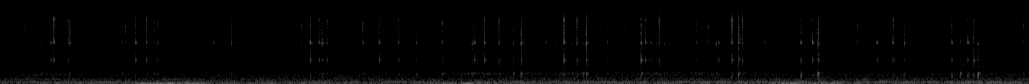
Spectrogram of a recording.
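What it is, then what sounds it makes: Cardboard box tapped with fingernails. Long pastel nails tap rapidly on the lid of a polka-dot cardboard box held in the hands, producing a steady stream of quick, bright clicks. The clicks sit over a low, constant hum.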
